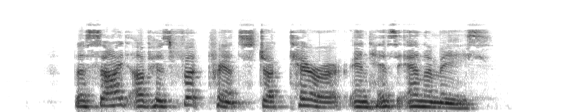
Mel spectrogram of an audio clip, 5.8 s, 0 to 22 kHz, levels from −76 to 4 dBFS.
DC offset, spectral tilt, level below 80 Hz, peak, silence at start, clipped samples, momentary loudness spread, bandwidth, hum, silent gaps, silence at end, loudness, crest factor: under 0.1%; -4.5 dB/octave; -56 dBFS; -2 dBFS; 0.75 s; under 0.1%; 5 LU; 9.4 kHz; none; none; 1 s; -13 LUFS; 14 dB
